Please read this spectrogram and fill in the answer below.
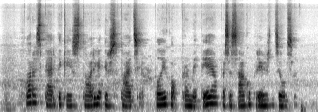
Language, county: Lithuanian, Panevėžys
